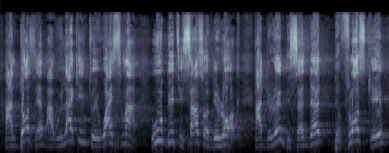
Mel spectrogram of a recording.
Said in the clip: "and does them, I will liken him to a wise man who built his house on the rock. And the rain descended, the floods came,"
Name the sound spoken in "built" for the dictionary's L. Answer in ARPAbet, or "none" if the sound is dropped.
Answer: none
